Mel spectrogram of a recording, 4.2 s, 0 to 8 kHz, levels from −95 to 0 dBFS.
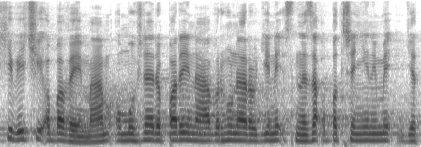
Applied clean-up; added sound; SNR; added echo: none; none; none; none.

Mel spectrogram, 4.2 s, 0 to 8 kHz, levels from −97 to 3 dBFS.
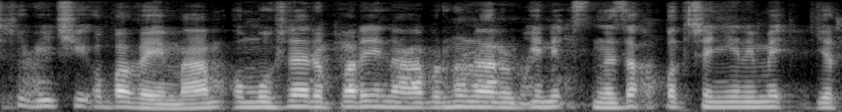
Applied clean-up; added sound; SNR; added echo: neural mask model DeepFilterNet 3.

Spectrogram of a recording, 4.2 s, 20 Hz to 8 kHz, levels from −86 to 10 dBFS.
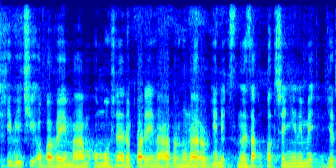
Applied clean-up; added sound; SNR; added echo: neural separator model SepFormer DNS4.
